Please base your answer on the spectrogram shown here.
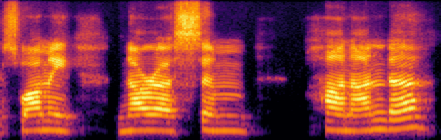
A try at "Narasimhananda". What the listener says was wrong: Yeah, it's pronounced as one word, Narasimhananda. There's no break.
